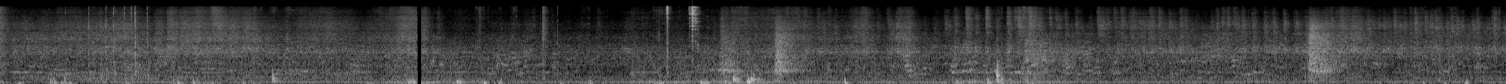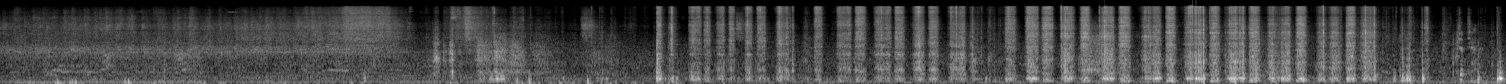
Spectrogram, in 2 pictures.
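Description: A small blade cutting a hole in a polystyrene foam box lid. There are scattered single scraping strokes at first, then a fast, steady run of sawing strokes over the last several seconds.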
